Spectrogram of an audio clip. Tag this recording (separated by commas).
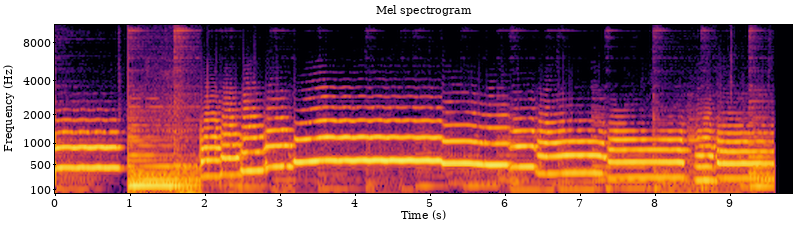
playing trombone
